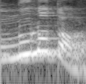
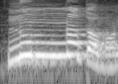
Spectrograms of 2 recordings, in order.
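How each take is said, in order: First: "ন্যূনতম" as nu-no-to-mo, with a single n; long u, then one light n in "ন্যূনতম"; correct pronunciation. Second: "ন্যূনতম" as nun-no-to-mo, with a doubled n; wrong pronunciation. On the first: Teacher correcting the class, pronounced carefully with single n. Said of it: "এটার উচ্চারণটা হচ্ছে". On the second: Teacher rejecting a common error, mispronounced with doubled n. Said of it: "ন্যূনতম না". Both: Shown as a demonstration.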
